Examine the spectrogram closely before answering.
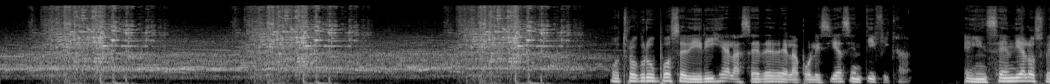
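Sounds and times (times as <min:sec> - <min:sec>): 
glass shards falling and tinkling: 0:00.3 - 0:01.8, 0:02.4 - 0:03.7, 0:04.5 - 0:05.9
window glass of government buildings shattering from thrown stones: 0:00.3 - 0:01.8, 0:02.4 - 0:03.7, 0:04.5 - 0:05.8
speech: 0:06.1 - 0:10.4.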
